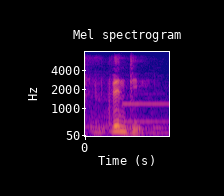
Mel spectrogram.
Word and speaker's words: Vente: It's Vente. Vente! The fresh breath maker. It does sound like a mint, mostly because it rhymes with minty.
